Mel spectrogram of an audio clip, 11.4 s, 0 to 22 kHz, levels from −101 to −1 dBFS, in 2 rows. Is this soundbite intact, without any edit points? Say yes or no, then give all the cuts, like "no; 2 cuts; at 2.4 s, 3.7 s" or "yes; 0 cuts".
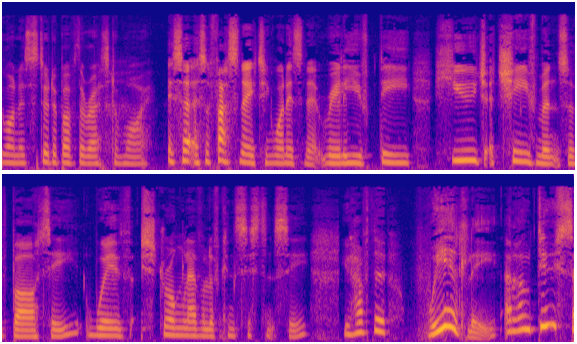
no; 5 cuts; at 1.6 s, 3.7 s, 4.3 s, 7.1 s, 9.1 s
